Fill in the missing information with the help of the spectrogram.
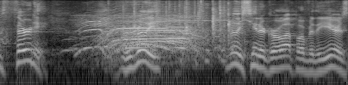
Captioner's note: cheers and applause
